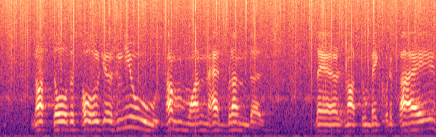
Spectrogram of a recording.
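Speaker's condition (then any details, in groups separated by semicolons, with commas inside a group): No condition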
